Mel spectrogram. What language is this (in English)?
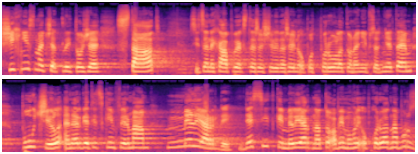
Czech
